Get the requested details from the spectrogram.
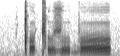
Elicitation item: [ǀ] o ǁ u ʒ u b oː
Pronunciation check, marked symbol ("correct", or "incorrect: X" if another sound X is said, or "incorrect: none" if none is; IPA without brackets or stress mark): incorrect: ǃ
